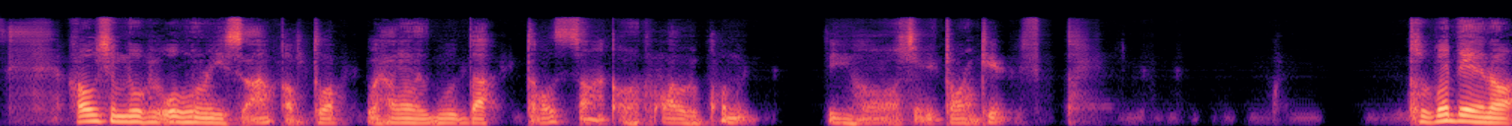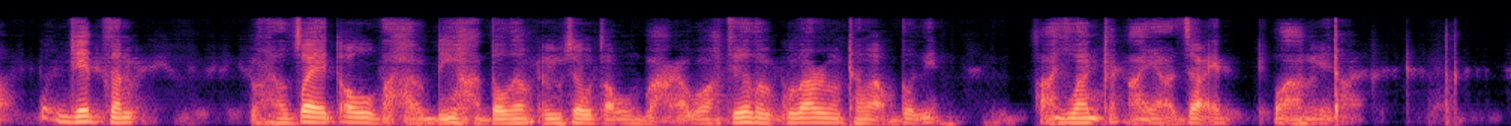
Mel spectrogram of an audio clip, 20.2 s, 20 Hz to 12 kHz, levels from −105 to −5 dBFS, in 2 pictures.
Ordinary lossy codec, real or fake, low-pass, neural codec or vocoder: none; fake; 7.2 kHz; codec, 16 kHz, 0.5 kbps, FreqCodec, larger model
